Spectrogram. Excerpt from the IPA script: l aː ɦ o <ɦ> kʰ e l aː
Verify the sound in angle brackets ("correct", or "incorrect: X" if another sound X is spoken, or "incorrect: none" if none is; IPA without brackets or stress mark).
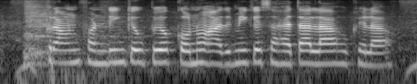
incorrect: none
